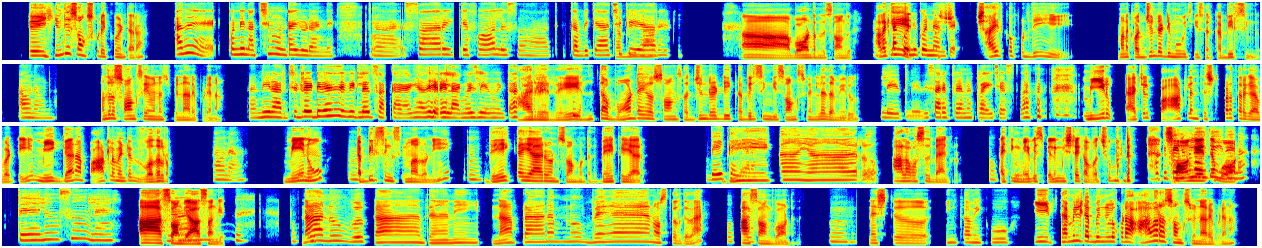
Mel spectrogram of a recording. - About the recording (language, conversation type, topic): Telugu, podcast, నీకు హృదయానికి అత్యంత దగ్గరగా అనిపించే పాట ఏది?
- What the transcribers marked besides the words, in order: in English: "సాంగ్స్"; sniff; singing: "సారీకె ఫాల్ సా కభీ క్యాచ్ కియా రే"; in English: "మూవీ"; laughing while speaking: "ఇంగా వేరే లాంగ్వేజ్‌లేం వింటా"; in English: "లాంగ్వేజ్‌లేం"; in English: "సాంగ్స్"; in English: "సాంగ్స్"; other background noise; in English: "ట్రై"; chuckle; in English: "యాక్చువల్లీ"; in English: "సాంగ్"; singing: "బేకయారు"; in English: "బ్యాక్ రౌండ్. ఐ థింక్, మే బీ స్పెలింగ్ మిస్టేక్"; chuckle; in English: "బట్ సాంగ్"; singing: "తెలుసులే నా నువ్వే"; singing: "నా నువ్వు కాదని, నా ప్రాణం నువ్వే"; in English: "సాంగ్"; in English: "డబ్బింగ్‍లో"; in English: "సాంగ్స్"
